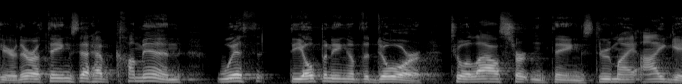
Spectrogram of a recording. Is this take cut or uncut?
uncut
